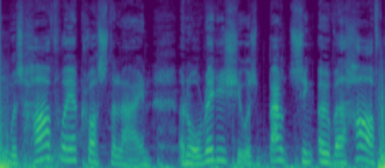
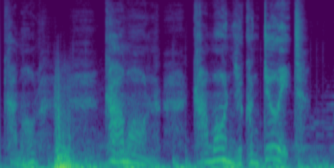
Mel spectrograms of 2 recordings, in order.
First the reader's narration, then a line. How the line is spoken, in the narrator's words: Jeff stuffed a knuckle in his mouth in concentration, mumbling the words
